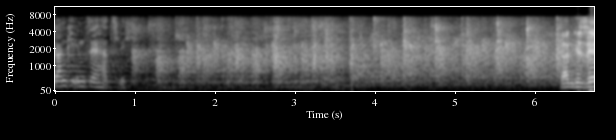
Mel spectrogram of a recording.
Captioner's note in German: Beifall bei der SPD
